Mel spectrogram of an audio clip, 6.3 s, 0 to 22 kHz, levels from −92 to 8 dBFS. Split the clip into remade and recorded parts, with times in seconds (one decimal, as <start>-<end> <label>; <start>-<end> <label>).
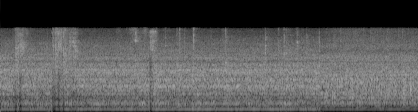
0.0-0.8 recorded; 0.8-1.4 remade; 1.4-6.3 recorded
